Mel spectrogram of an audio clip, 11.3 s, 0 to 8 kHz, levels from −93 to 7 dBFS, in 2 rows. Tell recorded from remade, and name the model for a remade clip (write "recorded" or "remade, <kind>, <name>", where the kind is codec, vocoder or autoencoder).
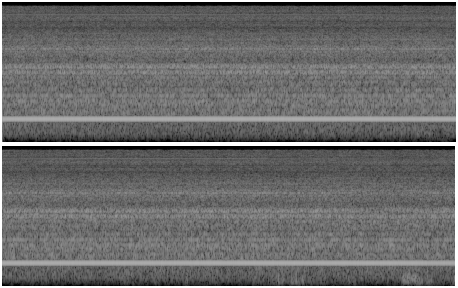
recorded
